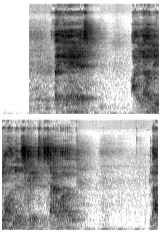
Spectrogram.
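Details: Laryngectomy patient (larynx removed in life-saving cancer surgery) speaking in a performance; very low-pitched, strenuous esophageal voice; esophageal speech after laryngectomy.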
